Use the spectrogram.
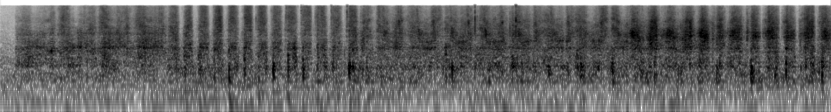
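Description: A round-headed bristle brush scrubs a brown leather shoe with a buckle strap through white cleaning foam, the shoe held in a black-gloved hand. Quick back-and-forth brushing and rubbing strokes, about three per second, make a bright, scratchy hiss with no low end. The strokes grow slightly louder toward the end.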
